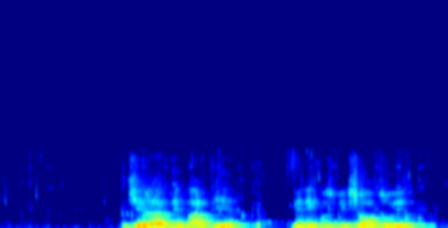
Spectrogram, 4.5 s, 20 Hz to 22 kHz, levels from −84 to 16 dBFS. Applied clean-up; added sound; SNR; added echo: neural separator model SepFormer DNS4.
